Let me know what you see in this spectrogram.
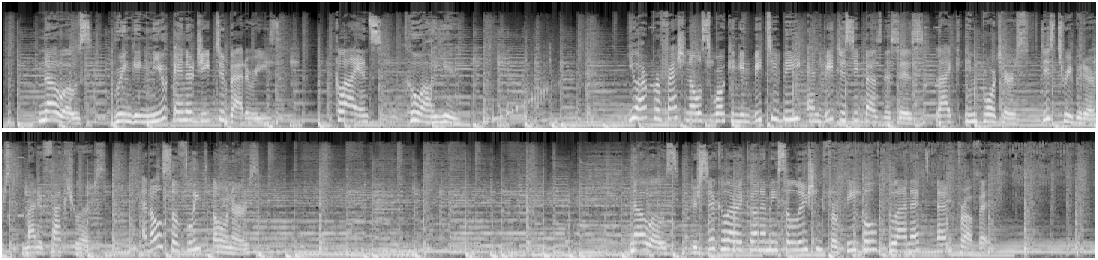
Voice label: French English Corporate

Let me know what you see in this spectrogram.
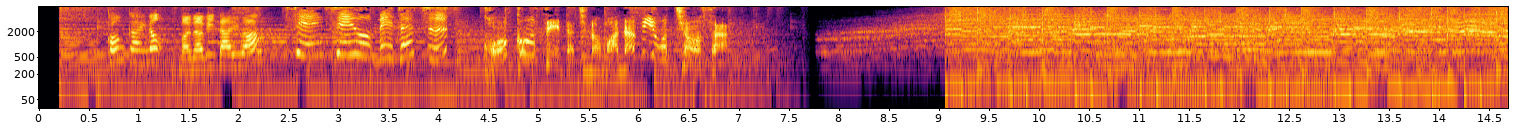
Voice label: Japanese

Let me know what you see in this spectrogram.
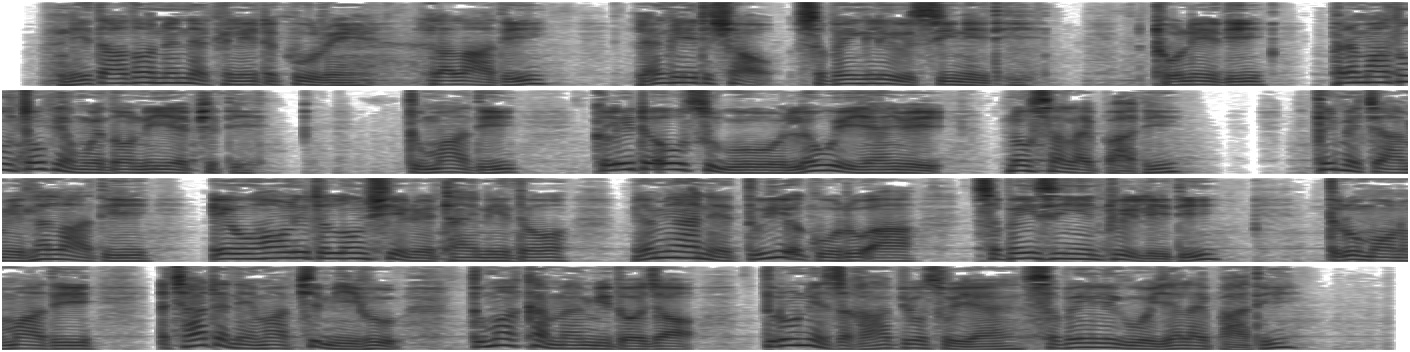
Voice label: Burmese Male Narration

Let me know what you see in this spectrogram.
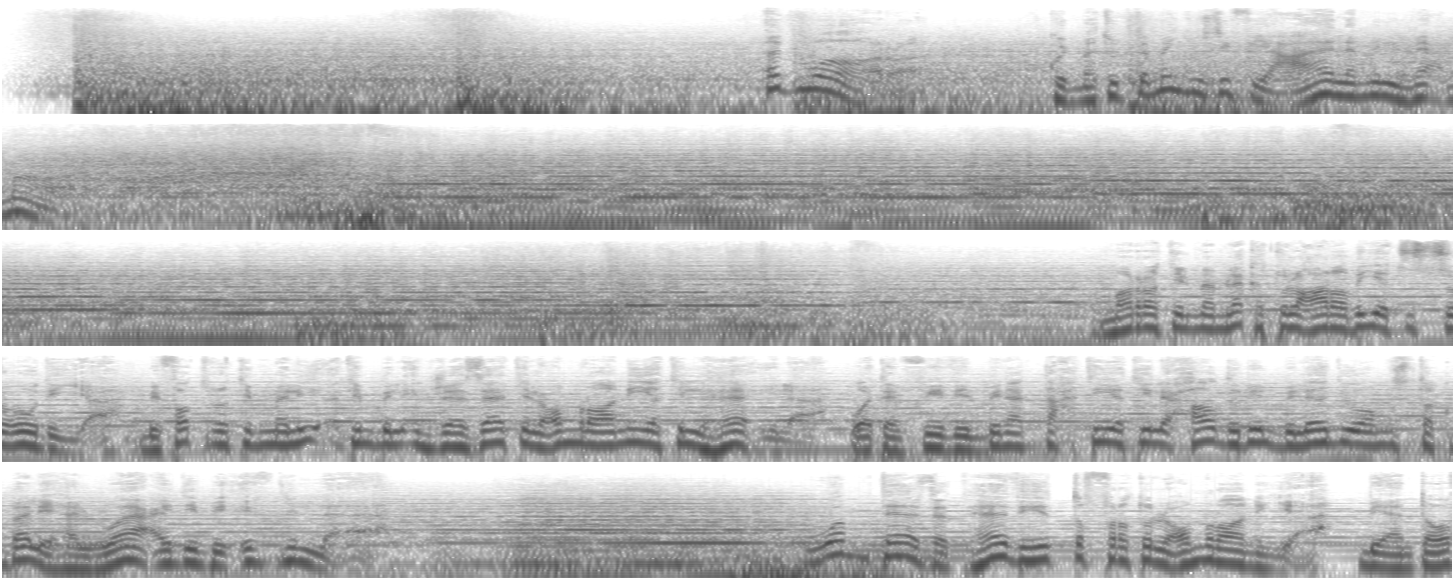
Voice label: Arabic Male Voice

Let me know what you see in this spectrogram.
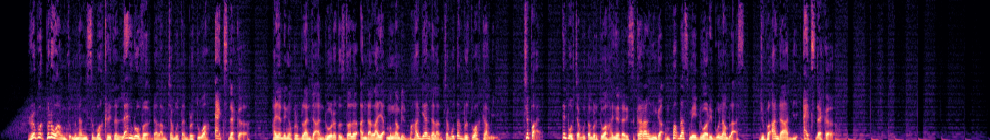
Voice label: Malay; X-Decker

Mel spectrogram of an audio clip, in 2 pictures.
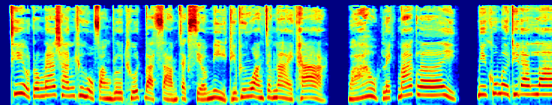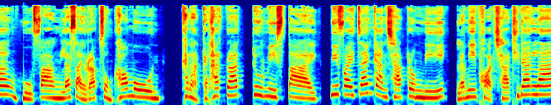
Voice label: Thai Female Commercials Lively

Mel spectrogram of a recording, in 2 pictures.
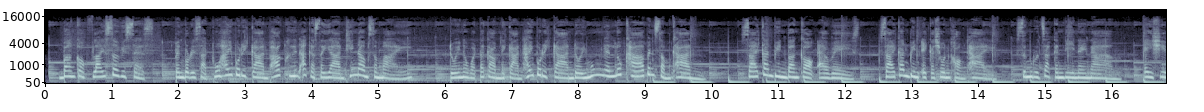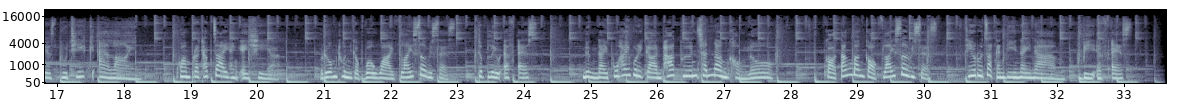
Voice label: Thai Female Narration General; TTS

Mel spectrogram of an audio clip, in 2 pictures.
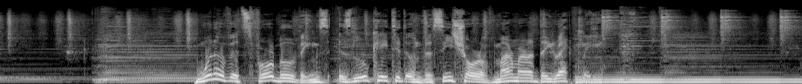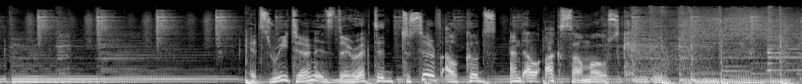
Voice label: Arabic English Resort; Pelaj

